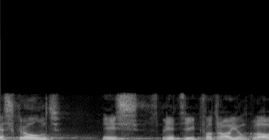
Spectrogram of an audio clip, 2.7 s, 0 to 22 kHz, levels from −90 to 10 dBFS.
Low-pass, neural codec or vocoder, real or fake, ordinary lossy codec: 7.2 kHz; codec, 16 kHz, 2 kbps, FunCodec, trained on LibriTTS, 25 frames a second; fake; none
